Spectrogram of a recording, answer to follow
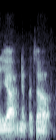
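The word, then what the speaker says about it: Yoknapatawpha: probably have pronounced it they would pronounce every syllable equally dean said that william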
